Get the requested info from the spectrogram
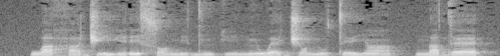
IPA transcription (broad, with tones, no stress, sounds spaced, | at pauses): w a˧ h a˨ d͡ʒ i˨˦ j i˦ ɾ i˦˨ s ɔ˨ n i˨ d ĩ˨ k i˨ n ĩ˧ w ɛ˨ d͡ʒ ɔ˨ n u˨ t e˨˦ j ã˦˨ | n a˧ d ɛ˦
